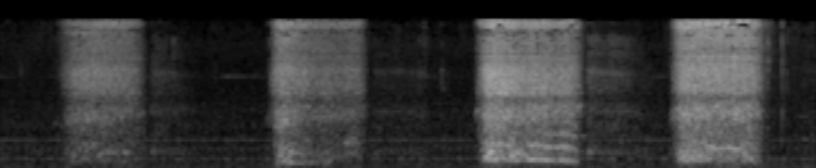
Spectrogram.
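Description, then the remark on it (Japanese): A voice imitates a man on the other end of a phone call frantically blowing breath into the phone: four loud, breathy bursts, each about half a second long, separated by short pauses, with no speech. “必死に相手が息を吹っかけてくる音がするんですよ。”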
